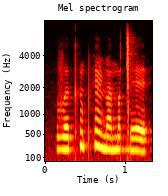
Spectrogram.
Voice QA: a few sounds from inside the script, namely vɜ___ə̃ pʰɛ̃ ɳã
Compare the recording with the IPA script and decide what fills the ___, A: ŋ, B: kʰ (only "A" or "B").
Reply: B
